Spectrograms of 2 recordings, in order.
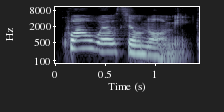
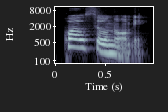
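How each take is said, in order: First: The phrase is spoken slowly, words kept apart. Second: The phrase is spoken quickly, words run together. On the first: "I'm going to say it slower" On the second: "Now I'm going to say it faster"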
